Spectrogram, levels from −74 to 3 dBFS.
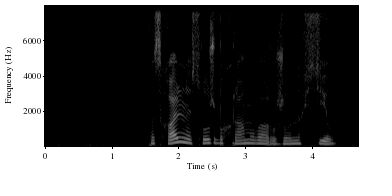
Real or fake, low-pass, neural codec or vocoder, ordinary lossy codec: fake; none; codec, 16 kHz, 8 kbps, FunCodec, trained on Chinese and English, 25 frames a second; none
